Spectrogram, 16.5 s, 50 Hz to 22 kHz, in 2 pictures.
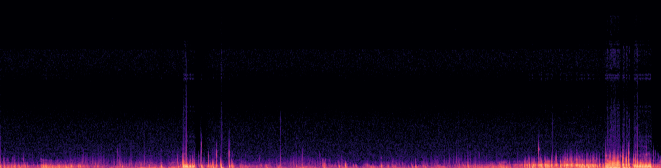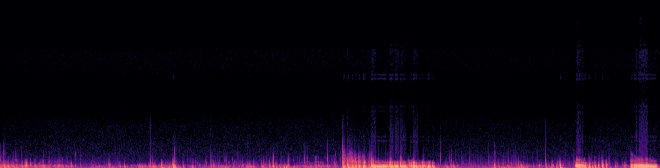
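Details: Irregular gurgling rumbles and low growls with louder bubbling bursts, recorded at 1:30 am on waking, six hours after a large udon meal at 19:30; owner suspects stomach surprised by gluten; borborygmi.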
